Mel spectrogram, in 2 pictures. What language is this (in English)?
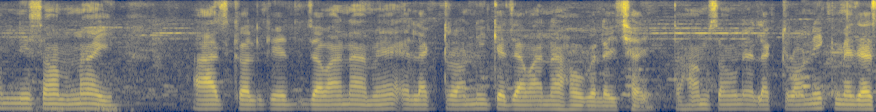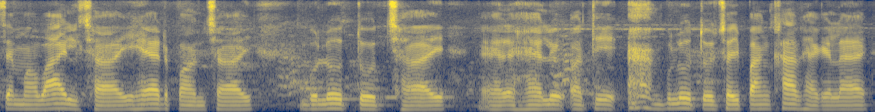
Maithili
